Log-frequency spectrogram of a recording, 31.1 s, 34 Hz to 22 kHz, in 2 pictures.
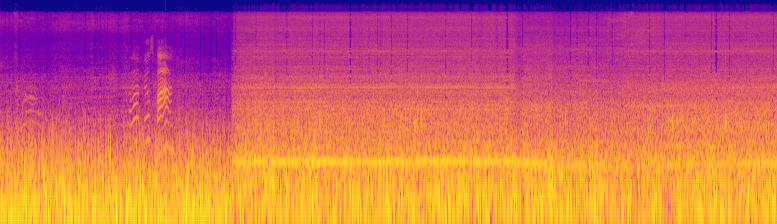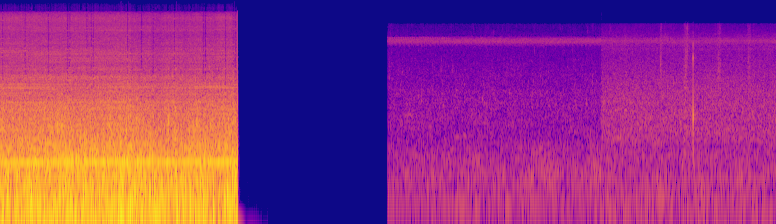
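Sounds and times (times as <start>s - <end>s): motorcycle engine cruising: 0.0s - 20.3s
wind rush on microphone: 0.0s - 20.3s.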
